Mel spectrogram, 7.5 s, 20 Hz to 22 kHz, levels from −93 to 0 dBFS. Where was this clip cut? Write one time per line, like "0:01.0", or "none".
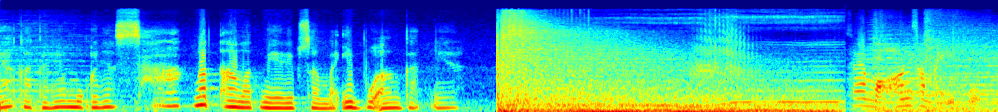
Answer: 0:06.4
